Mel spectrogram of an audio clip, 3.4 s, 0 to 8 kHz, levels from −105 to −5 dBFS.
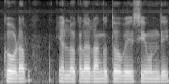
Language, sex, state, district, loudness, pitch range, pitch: Telugu, male, Telangana, Mahabubabad, -18 LUFS, 110-115 Hz, 115 Hz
